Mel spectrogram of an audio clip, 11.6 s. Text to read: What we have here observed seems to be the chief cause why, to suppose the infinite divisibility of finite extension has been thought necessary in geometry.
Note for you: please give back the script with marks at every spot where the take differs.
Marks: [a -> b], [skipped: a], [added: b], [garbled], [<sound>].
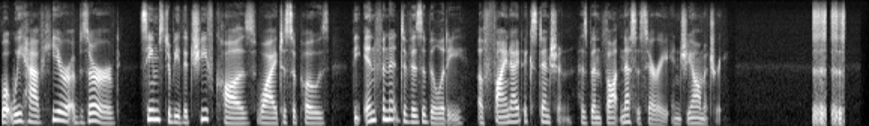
What we have here observed seems to be the chief cause why, to suppose the infinite divisibility of finite extension has been thought necessary in geometry. [laugh]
